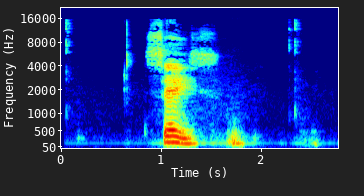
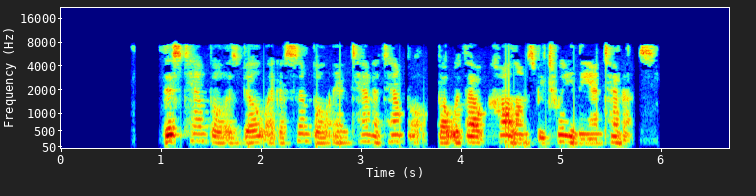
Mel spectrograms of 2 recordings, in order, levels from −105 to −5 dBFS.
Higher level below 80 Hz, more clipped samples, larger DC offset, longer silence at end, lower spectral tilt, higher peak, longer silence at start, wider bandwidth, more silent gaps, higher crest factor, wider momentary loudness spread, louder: second, -62 dBFS vs -56 dBFS; neither; neither; first, 0.95 s vs 0.75 s; first, -5.5 dB/octave vs -3.5 dB/octave; about the same, -4 dBFS vs -2 dBFS; about the same, 0.9 s vs 1 s; first, 15.5 kHz vs 8.2 kHz; second, none vs 5.73-5.77 s; about the same, 22 dB vs 20 dB; first, 20 LU vs 9 LU; about the same, -20 LUFS vs -21 LUFS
